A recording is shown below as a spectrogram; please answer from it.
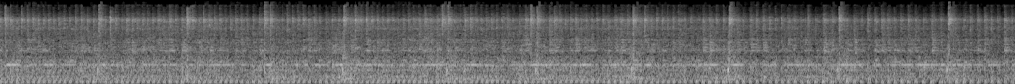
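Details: Poulan 16.5 HP lawn tractor engine after valve check, RTV valve cover gasket, Chinese copy replacing Nikki carburetor and new intake manifold: loud harsh chattering run with a rapid uneven pulse and no steady smooth note; rough running, cause unclear.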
